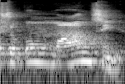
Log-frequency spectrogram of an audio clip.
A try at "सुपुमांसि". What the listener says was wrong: सुपुमांसी बोलो, दोनों साथ में बोलो फटाक से।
